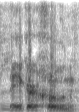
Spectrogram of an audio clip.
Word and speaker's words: leger: mixed up a color called Leger that's how the Dutch pronounce it it basically means army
